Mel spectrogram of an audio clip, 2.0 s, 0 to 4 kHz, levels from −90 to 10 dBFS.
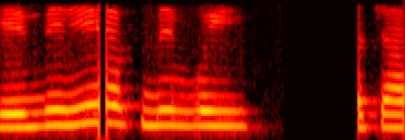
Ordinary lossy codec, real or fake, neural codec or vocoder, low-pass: none; real; none; 3.6 kHz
